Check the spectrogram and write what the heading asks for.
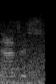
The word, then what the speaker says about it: Abbas: Abbas, if I pronounce it correctly. It's Abbas.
